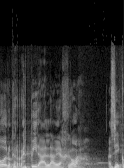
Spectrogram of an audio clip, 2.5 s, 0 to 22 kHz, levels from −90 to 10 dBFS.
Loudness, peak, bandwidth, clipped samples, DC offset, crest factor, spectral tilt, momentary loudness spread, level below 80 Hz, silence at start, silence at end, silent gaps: -16 LUFS; -4 dBFS; 16.5 kHz; under 0.1%; under 0.1%; 12 dB; -5.5 dB/octave; 17 LU; -42 dBFS; 0 s; 0 s; none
